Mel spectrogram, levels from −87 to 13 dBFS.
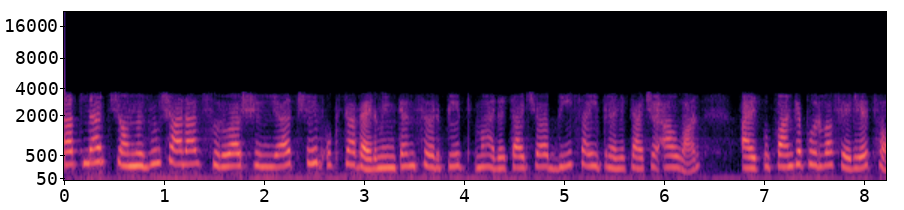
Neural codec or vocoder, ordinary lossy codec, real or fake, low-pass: codec, 16 kHz, 1.1 kbps, Voila-Tokenizer; none; fake; 3.6 kHz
